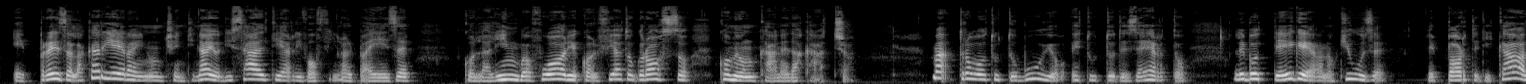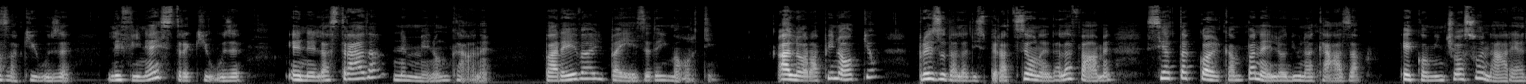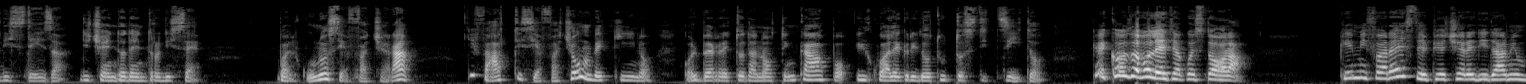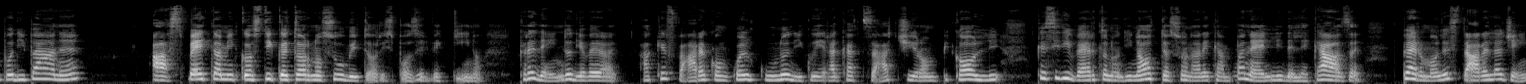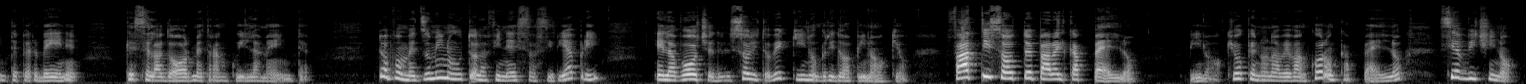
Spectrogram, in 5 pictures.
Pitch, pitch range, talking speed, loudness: 210 Hz, 185-240 Hz, 150 wpm, -19 LUFS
